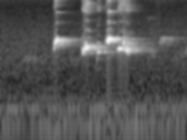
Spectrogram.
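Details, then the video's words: Red-whiskered bulbul singing: a loud, clear whistled phrase of three quick, slurred notes, rising and falling, lasting about one second, over a faint low hum. "Giọng hót chào mào"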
